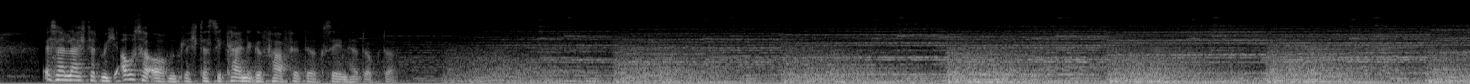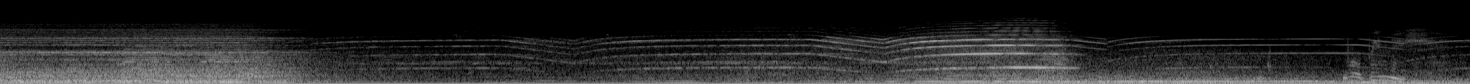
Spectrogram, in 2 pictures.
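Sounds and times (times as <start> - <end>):
speech: 0.4 - 4.6
ambulance siren wailing: 2.3 - 29.3
moving ambulance rumble: 4.4 - 29.3.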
